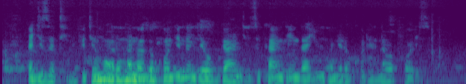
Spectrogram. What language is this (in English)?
Kinyarwanda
